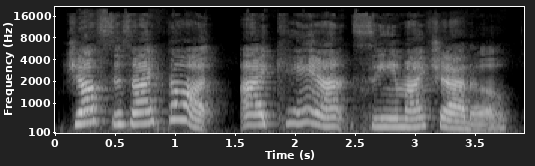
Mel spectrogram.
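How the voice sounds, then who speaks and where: A woman's voice: extremely high pitch, big pitch swings, slow, pushed and bright, pitched above the performer's own voice, exaggerated voice. A woman voicing an indignant male groundhog in a children's storybook, exclaiming emphatically. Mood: excited. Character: indignant male groundhog, kidnapped, shouting and protesting. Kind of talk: children's storybook read-aloud.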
